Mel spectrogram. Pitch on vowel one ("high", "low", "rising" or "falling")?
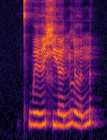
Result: rising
